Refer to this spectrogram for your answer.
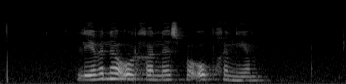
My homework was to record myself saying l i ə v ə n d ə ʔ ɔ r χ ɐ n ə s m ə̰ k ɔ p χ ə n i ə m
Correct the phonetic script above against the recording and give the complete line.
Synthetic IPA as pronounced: l i ə v ə n d ə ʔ ɔ r χ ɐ n ə s m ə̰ ʔ ɔ p χ ə n i ə m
